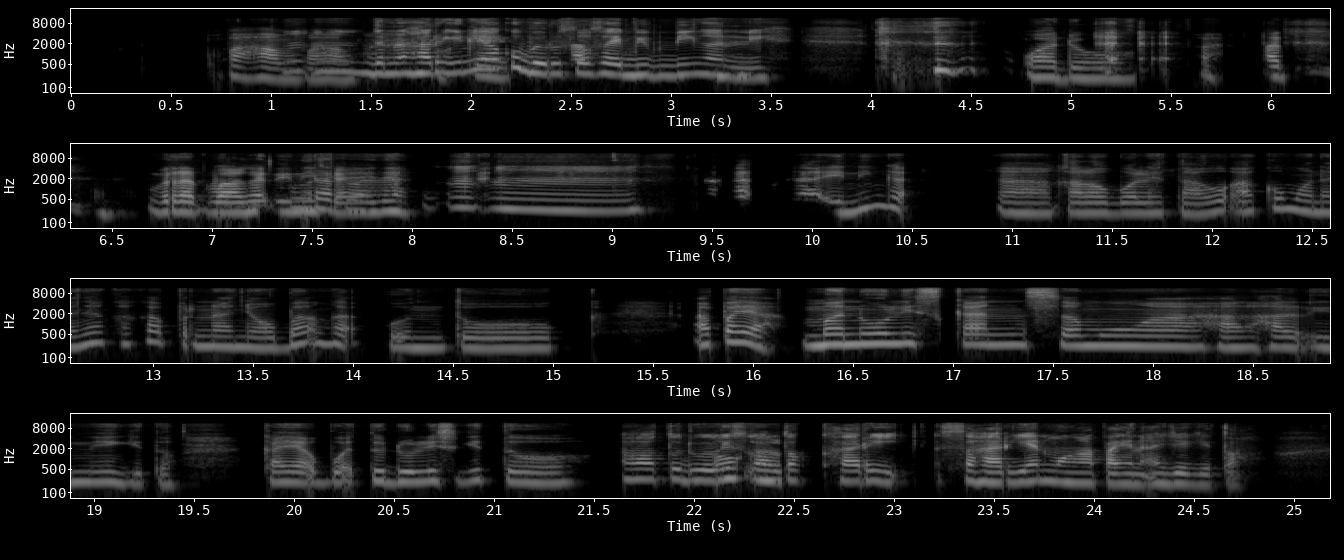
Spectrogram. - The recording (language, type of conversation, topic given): Indonesian, advice, Mengapa Anda merasa stres karena tenggat kerja yang menumpuk?
- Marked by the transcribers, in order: other background noise; laugh; unintelligible speech; drawn out: "mhm"; background speech; in English: "to do list"; in English: "to do list"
